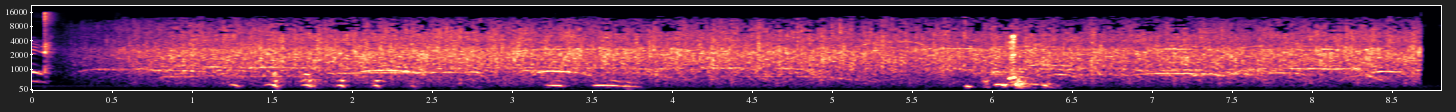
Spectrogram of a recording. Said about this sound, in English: So I do want to congratulate you. I'm going to give you the round of applause.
